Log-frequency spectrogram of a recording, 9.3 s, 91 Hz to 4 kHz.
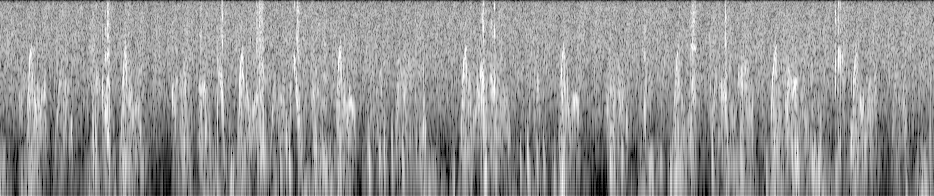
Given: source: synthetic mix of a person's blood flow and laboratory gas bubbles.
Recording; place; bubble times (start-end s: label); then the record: Doppler ultrasound of blood flow; precordium
0.00-0.07 s: bubbles
0.17-0.42 s: bubbles
0.89-1.15 s: bubbles
1.34-1.47 s: bubbles
1.71-1.77 s: bubbles
1.80-1.94 s: bubbles
1.97-2.29 s: bubbles
2.54-3.31 s: bubbles
3.67-4.33 s: bubbles
4.75-5.49 s: bubbles
6.04-6.27 s: bubbles
6.40-6.66 s: bubbles
6.88-7.00 s: bubbles
7.07-7.55 s: bubbles
7.82-8.25 s: bubbles
8.32-8.79 s: bubbles
9.27-9.35 s: bubbles
From the record:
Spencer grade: 3 (all of the cardiac periods contain showers or single bubble signals, but not dominating or overriding the cardiac motion signals); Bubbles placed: only in the low amplitude regions of the cardiac cycle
